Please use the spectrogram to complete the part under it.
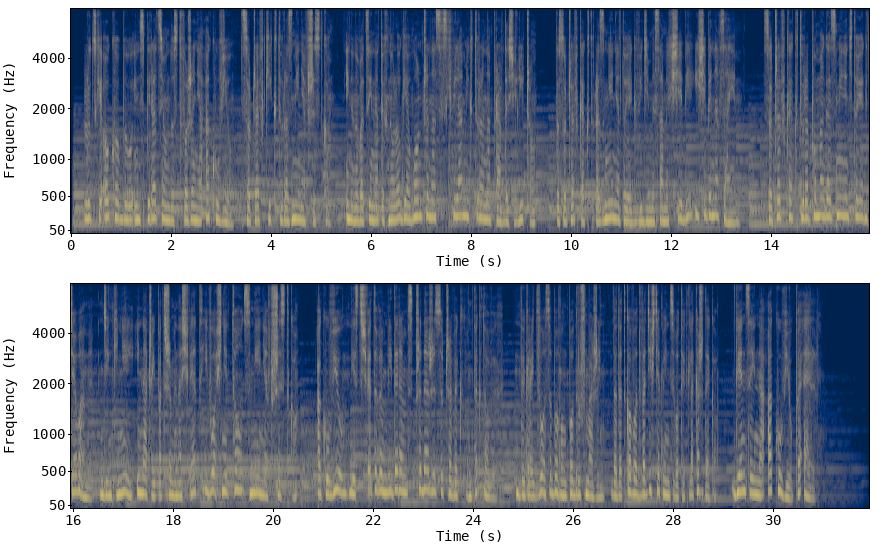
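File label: Polish, Commercial; GoLocalise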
